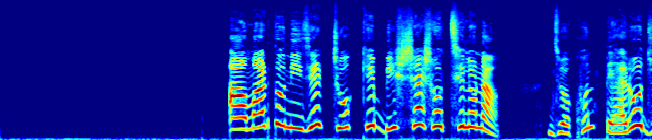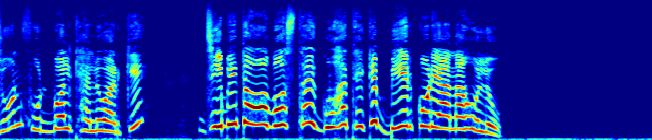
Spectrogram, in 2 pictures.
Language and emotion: Bengali, surprised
